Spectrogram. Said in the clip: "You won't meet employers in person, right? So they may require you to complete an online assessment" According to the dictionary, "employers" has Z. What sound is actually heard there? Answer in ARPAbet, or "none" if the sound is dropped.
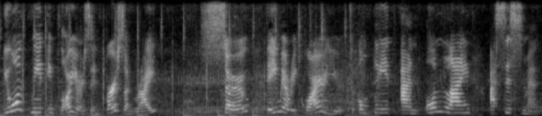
S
